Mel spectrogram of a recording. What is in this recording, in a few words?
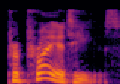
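"proprieties", British English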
